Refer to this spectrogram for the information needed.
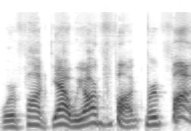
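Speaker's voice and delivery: put-on loud screaming that keeps rising and building. Recalling the drive home, the speaker re-enacts their own screaming. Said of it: "I'm screaming like in my car".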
